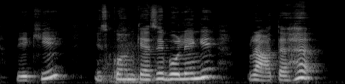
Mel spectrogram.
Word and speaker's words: प्रातः: प्रातः, पुनः, इसके अंत में अह की आवाज़ आती है, तो ये होता है विसर्ग।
